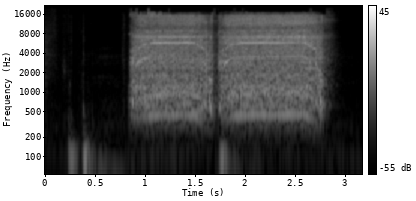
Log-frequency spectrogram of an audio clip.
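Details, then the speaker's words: Milwaukee M18 BLPD2 cordless hammer drill from 2020: two clean trigger pulls, steady high whine spinning up fast; chuck, variable speed, forward/reverse, both gears, clutch, hammer mode all working. "chocks working variables working forward and back's working and the gearbox is working at both speeds and she is not slipping"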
